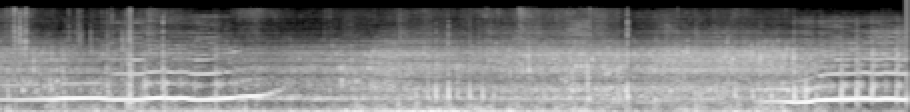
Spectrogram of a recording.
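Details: A single male humpback whale singing off Queensland's Gold Coast during migration, caught by a small hydrophone with the boat right above him: long smooth tonal moans near one pitch, sliding up and down with upper harmonics, over boat and water noise.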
